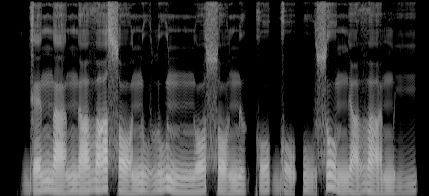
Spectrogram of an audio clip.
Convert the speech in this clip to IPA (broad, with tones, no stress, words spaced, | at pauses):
ɡɛ˨˦n̪a˧˩˧n̪ɛ˨˦ ðˤɛ˧˥˧sˤo˧˩˧nu˧˩˧lu˧˥˧ nːu˨˦ sˤu˧˩˧nɯ˨˦ko˧˥˧ ɡo˧˩˧ʔu˧˩˧so˥˨n̪i˧˩˧ ðˤe˧˩˧mi˨˦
